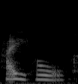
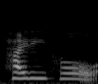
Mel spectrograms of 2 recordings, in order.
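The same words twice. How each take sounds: First: Said in the usual way. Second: Laughing. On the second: Real, not acted.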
